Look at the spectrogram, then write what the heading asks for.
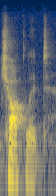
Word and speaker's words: chocolate: times and it's very common we just save chocalate chocolate we don't save chocolate but chocolate so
